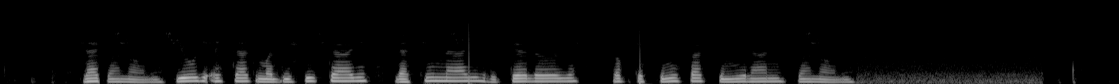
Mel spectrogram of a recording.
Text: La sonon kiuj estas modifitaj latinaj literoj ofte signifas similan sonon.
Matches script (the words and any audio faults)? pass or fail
pass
